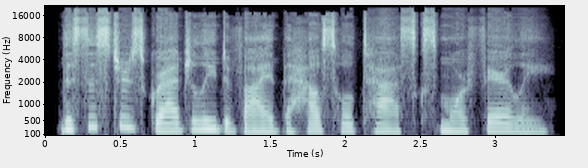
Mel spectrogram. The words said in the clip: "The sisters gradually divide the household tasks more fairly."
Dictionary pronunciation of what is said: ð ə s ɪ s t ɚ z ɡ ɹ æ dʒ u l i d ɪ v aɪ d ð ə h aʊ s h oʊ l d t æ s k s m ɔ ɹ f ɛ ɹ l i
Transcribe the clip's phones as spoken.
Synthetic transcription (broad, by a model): ð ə s ɪ s t ɚ z ɡ ɹ æ dʒ u l i d ɪ v aɪ d ð ə h aʊ s h oʊ l d t æ s k s m ɔ ɹ f ɛ ɹ l i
